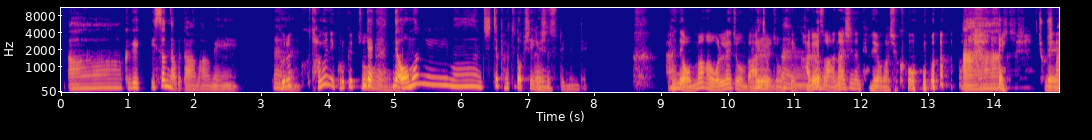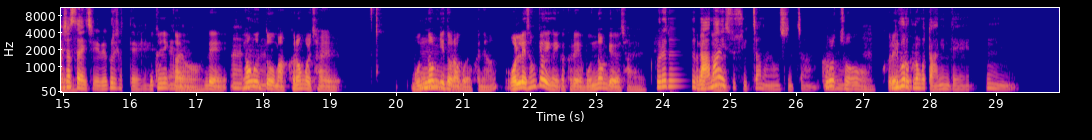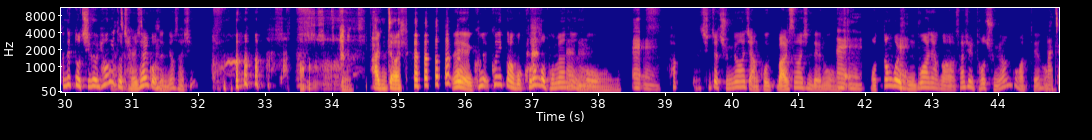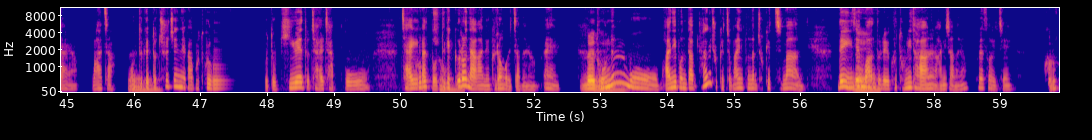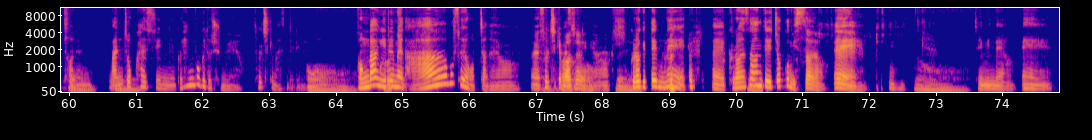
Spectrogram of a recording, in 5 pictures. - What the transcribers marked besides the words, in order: other background noise; laugh; laughing while speaking: "편이어 가지고"; distorted speech; laugh; tapping; static; gasp; laughing while speaking: "아 반전"; laugh; teeth sucking; laugh; background speech
- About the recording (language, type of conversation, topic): Korean, unstructured, 좋은 대학에 가지 못하면 인생이 망할까요?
